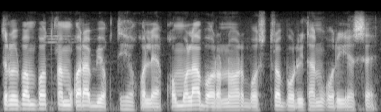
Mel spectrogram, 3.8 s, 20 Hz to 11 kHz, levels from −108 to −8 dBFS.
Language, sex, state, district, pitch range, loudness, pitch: Assamese, male, Assam, Kamrup Metropolitan, 100-115 Hz, -17 LUFS, 105 Hz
